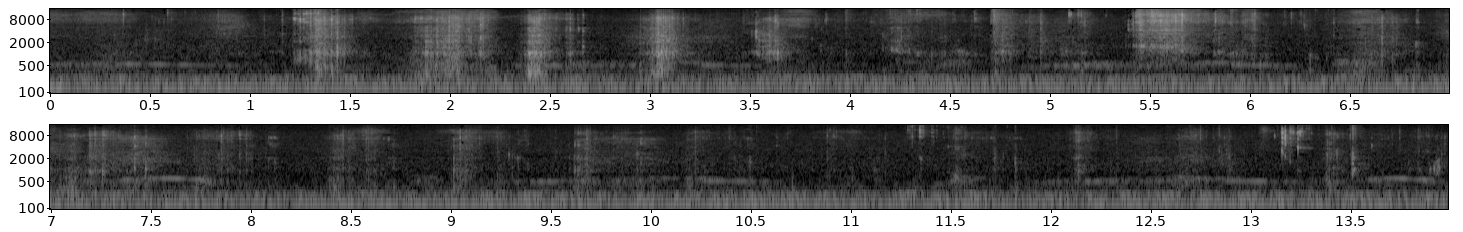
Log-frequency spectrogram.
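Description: Crispy deep-fried potato rings being bitten and chewed: a run of dry crunches scattered through, the loudest about five and a half seconds in, over a low steady hum.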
